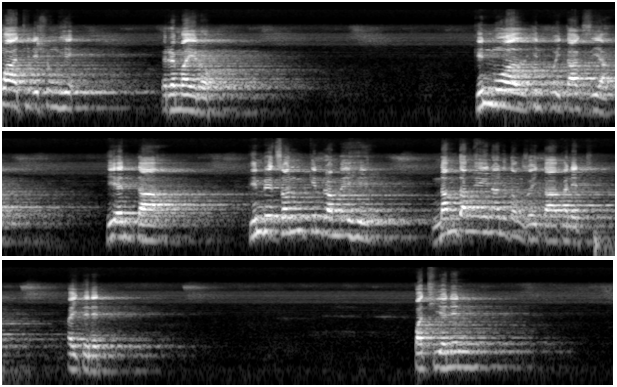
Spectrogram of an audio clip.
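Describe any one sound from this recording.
A man speaks slowly and earnestly in a room with a noticeable echo.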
